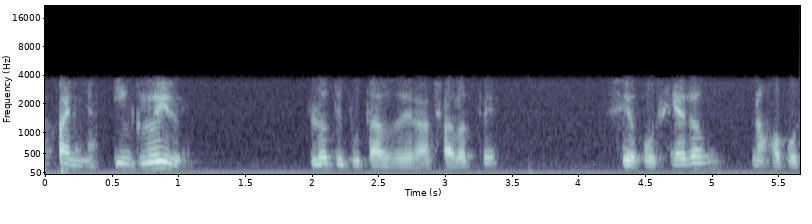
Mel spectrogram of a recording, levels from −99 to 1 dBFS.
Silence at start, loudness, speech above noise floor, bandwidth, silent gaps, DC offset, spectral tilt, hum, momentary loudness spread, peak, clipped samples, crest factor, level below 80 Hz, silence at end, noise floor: 0 s; -22 LUFS; 22 dB; 4 kHz; none; under 0.1%; -4 dB/octave; none; 12 LU; -4 dBFS; under 0.1%; 20 dB; -42 dBFS; 0 s; -43 dBFS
